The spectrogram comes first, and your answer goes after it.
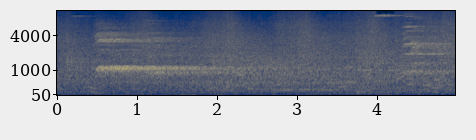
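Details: Beluga at Port of Nagoya Public Aquarium during a training session with all animals taking part, 16 March 2024. A steady, buzzy, harmonic tone holds level for about two seconds, then fades. A brief higher note follows near the end over a hissing background.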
